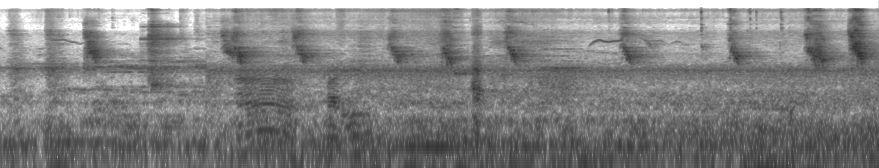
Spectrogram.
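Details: Sparrow chicks give sharp, high chirps about twice a second as they beg while parents feed them, on a drizzly early-summer day, with a person's voice heard briefly.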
